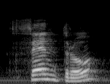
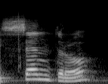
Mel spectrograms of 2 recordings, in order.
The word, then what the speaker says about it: centro: but if you say centro centro is in the the countries from america so for those countries in america this letter sounds like an s okay um now here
